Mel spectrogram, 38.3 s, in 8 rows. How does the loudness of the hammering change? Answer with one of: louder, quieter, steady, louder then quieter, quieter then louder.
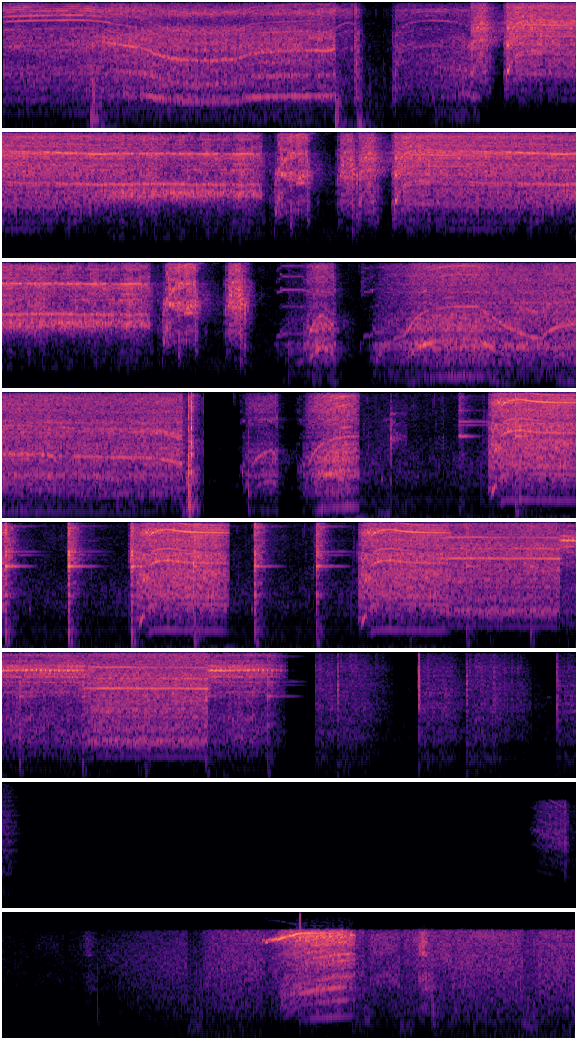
quieter.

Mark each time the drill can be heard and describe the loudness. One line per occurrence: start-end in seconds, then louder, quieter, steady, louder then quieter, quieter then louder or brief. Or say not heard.
0.0-26.3 steady
33.1-38.2 louder then quieter.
